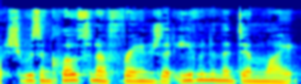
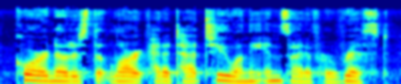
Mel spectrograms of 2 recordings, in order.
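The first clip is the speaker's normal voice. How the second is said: ordinary delivery, nothing marked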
